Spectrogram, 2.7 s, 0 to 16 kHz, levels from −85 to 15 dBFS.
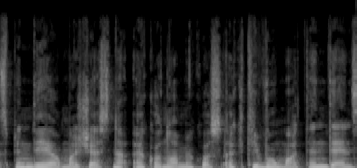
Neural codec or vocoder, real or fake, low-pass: vocoder, 48 kHz, 128 mel bands, Vocos; fake; 14.4 kHz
